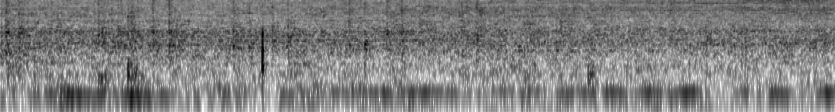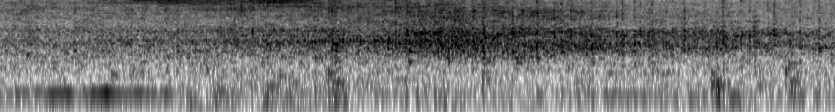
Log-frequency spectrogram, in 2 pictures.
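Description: Model railway train running on its track: a low motor hum that comes and goes under a steady hiss.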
